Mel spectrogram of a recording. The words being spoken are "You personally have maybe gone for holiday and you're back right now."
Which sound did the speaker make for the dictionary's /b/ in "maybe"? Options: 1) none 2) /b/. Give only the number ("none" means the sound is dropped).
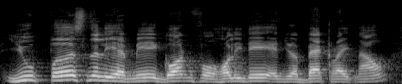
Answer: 1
